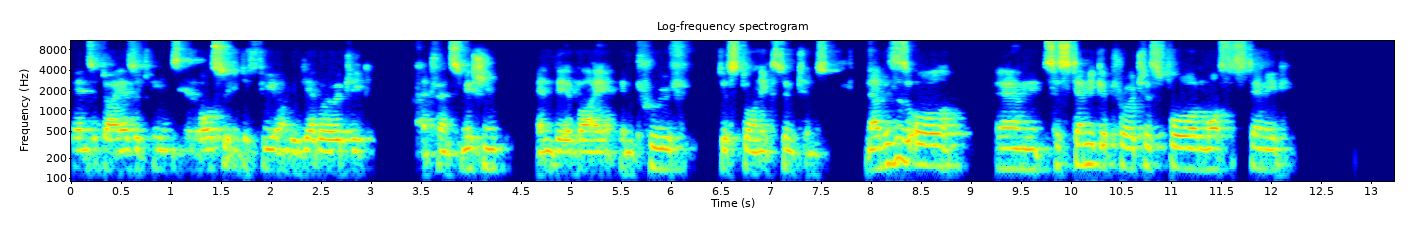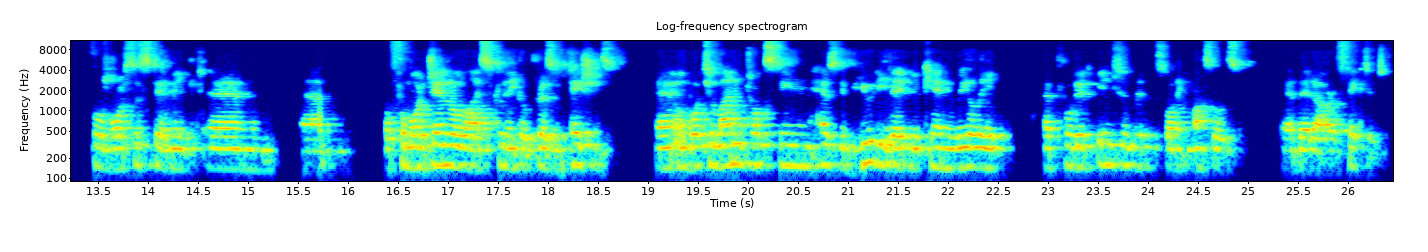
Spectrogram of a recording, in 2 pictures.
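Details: Adult male speaker; typical speech.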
